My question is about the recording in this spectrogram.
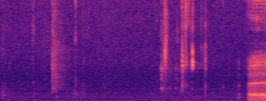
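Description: Quiet room tone with a few faint, short clicks, then a woman's voice starts speaking near the end.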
